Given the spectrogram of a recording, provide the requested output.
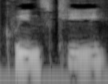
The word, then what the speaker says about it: Queens Quay: It's called Queens Quay. – Queens Quay. – Yeah, road. But some of you who speak phonetically would say Queens Quay.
